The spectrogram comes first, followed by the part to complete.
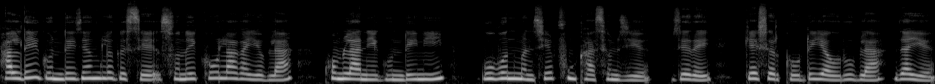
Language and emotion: Bodo, neutral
